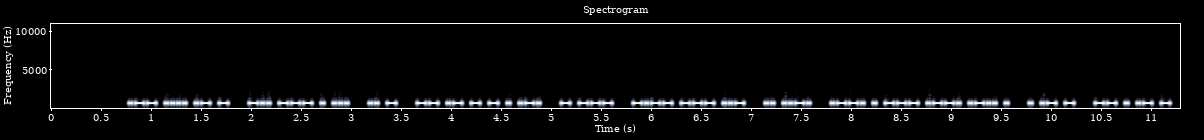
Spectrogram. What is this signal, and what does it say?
Morse code, heard as a keyed tone, about 40 wpm, 700 Hz. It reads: WHAT DOES IT MATTER TO YOU IF PEOPLE EAT MEAT
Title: Sentences from Top 1000 Words - Review Part 3 - 40wpm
